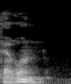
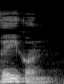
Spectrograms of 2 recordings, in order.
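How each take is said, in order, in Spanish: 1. El nombre se pronuncia con sonidos españoles. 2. El nombre se pronuncia con sonidos ingleses.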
